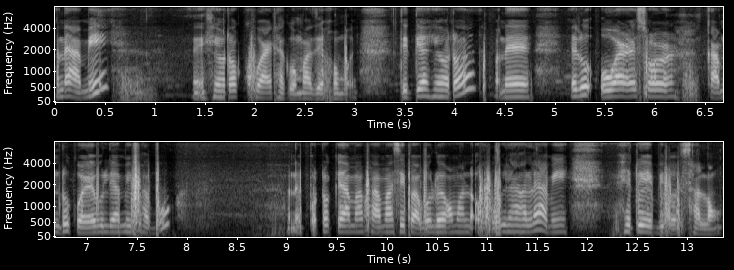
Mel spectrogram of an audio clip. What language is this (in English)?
Assamese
